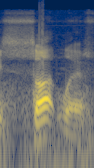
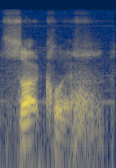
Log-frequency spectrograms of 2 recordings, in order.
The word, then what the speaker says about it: Sutliff: six to eight jay sutliff i've been saying his name wrong all night too god bless me jay sutliff i'm saying sutcliffe so with the rbi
